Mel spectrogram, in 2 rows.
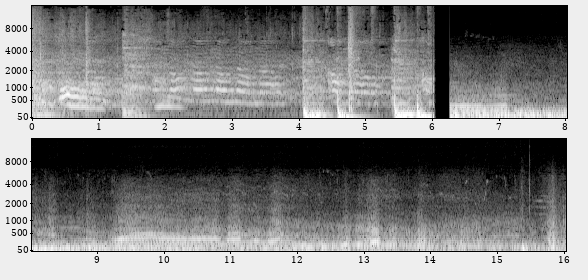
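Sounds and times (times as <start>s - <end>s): truck engine revving: 6.3s - 16.0s.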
